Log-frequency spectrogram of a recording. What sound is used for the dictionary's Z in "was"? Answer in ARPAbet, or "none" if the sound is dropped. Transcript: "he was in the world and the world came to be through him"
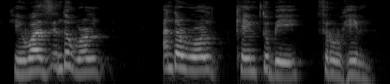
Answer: Z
